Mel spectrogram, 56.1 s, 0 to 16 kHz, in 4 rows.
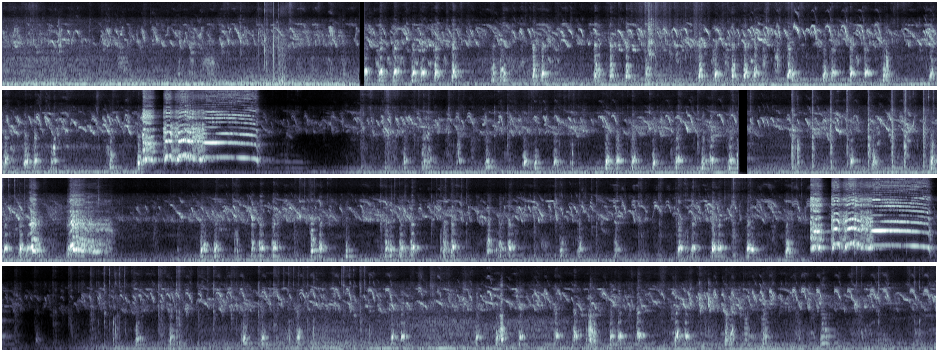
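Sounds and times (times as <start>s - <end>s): chicks peeping: 0.0s - 56.0s
hen clucking: 0.0s - 56.0s
rooster crowing: 16.1s - 18.0s, 40.2s - 42.2s.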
